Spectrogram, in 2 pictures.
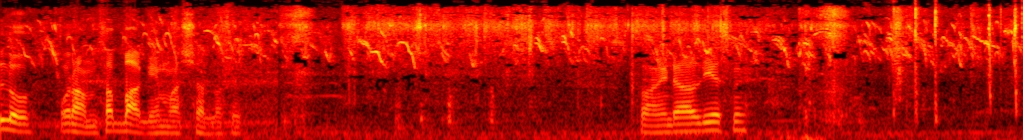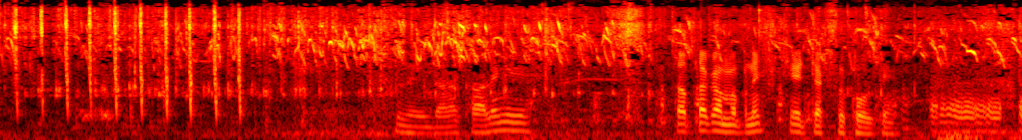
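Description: Many chicks chirp shrilly and constantly.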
